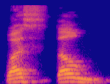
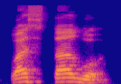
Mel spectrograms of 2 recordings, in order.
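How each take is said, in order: First: The final consonant is thick and held without bounce. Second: The final consonant bounces with an added vowel. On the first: The speaker calls it right. "cara membacanya harus tebal ya" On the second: The speaker calls it wrong. "bukan wastago wastago. Tidak boleh dipantulkan"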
